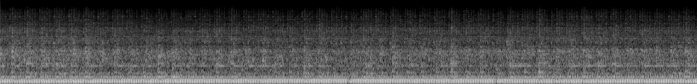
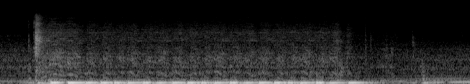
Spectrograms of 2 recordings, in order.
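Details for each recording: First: 2001 BMW 325i Touring E46 wagon with swapped N54 twin-turbo engine, first start after earlier crankshaft-sensor and fuel-pressure fault codes: steady, even idle with a regular beat of about 220 per minute, no misfires or knocks; running healthy. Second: BMW E46 wagon (2001 325it) with swapped N54 twin-turbo engine, first start attempt: steady starter churn about 3.5 compression beats per second, no firing, fuel pump disconnected so no fuel reaching engine.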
